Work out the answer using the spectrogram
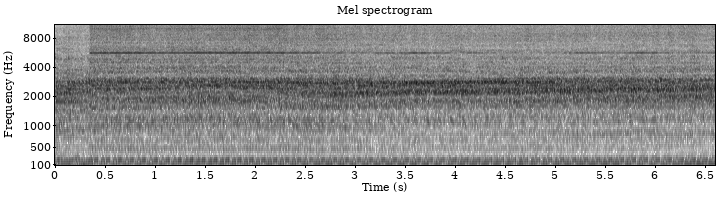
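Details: Ford 6.0 Powerstroke diesel with Gearhead tune, after installing a KC Turbos 10-blade turbo, held at 1,000 rpm: steady rumble with a clean, even high whistle on top; normal turbo whistle.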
